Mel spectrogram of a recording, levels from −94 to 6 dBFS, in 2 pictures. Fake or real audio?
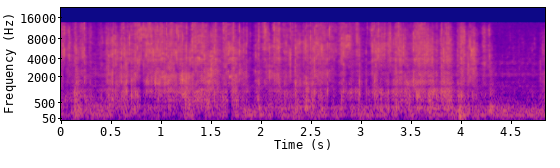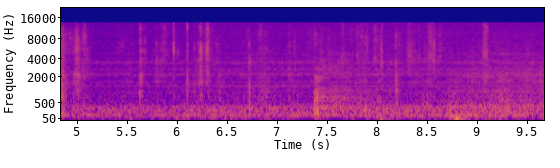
fake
